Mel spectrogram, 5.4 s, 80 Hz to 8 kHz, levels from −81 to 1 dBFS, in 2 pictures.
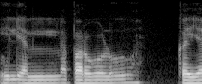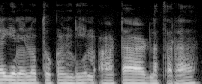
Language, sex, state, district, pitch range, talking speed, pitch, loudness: Kannada, male, Karnataka, Bidar, 110-115 Hz, 90 wpm, 115 Hz, -18 LUFS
